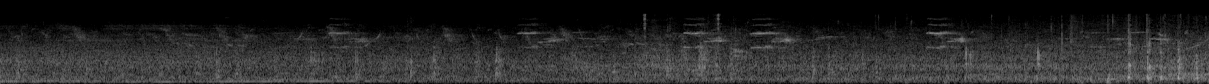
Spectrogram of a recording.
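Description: Small birds chirping in short scattered calls over steady outdoor background noise, with a faint low hum in the first few seconds. Footsteps on a paved path begin near the end.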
